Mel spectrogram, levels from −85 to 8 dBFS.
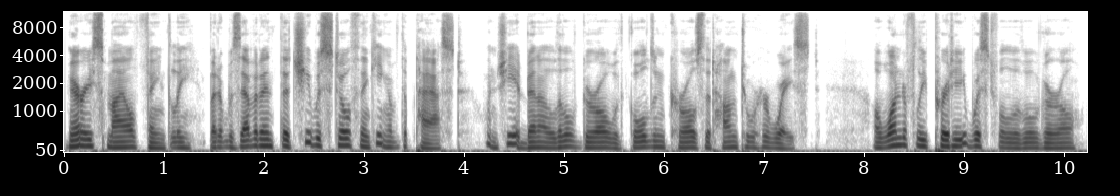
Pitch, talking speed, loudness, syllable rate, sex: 135 Hz, 210 wpm, -19 LUFS, 5.4 syllables/s, male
